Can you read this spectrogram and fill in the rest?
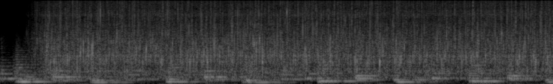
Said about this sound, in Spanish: El agua de la infusión comienza a hervir a borbotones.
